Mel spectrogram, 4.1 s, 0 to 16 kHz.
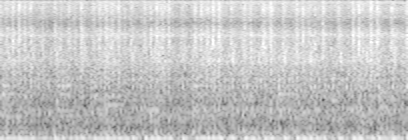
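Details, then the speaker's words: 1974.5 MG MGB after installing new 4 psi inline fuel pump: low lumpy idle stumbling and choking slightly; excess fuel pressure flooding the carbs, running rich; pressure regulator to be fitted. "car's choking a little all right guys so the new fuel pump is installed it definitely works uh the four psi was flooding my motor"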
